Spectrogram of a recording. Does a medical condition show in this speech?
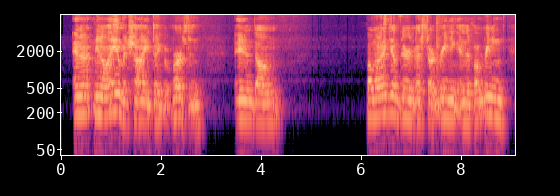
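Yes: cerebral palsy; voice sound affected.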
